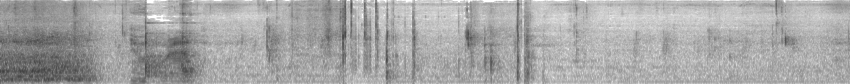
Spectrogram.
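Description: Ceramic plates and bowls clinking and knocking against each other as food is moved onto a small plate, with a run of sharp clinks in the middle. A short louder sound comes right at the start.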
